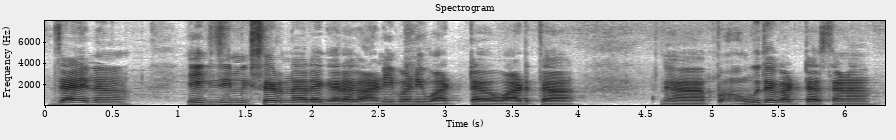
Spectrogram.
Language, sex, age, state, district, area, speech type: Goan Konkani, male, 45-60, Goa, Murmgao, rural, spontaneous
